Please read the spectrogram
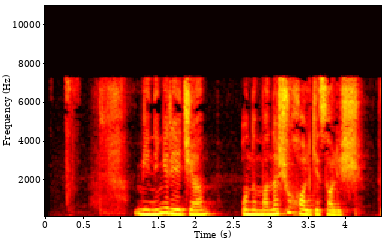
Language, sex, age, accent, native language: Uzbek, female, 18-24, Namangan, Uzbek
